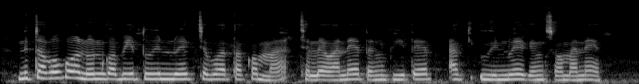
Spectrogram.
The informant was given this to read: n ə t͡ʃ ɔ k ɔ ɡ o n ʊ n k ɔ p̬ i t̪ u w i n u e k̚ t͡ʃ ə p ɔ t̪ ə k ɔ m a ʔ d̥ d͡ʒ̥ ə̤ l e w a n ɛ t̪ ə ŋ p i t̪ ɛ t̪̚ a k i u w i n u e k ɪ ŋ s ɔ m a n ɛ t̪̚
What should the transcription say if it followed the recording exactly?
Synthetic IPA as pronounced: n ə t͡ʃ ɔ k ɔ k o n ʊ n k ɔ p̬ i t̪ u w i n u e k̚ t͡ʃ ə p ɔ t̪ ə k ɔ m a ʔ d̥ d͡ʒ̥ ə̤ l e w a n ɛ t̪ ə ŋ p i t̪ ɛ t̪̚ a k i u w i n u e k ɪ ŋ s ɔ m a n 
